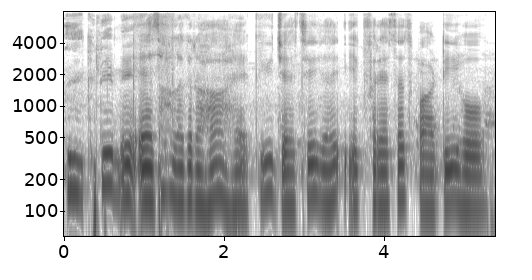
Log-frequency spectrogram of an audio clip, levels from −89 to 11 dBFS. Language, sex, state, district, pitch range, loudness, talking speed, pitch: Hindi, male, Uttar Pradesh, Jalaun, 120-140 Hz, -24 LUFS, 135 wpm, 130 Hz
